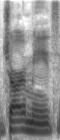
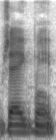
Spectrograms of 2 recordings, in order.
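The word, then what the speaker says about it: Jagmeet: over and over again I said jar meet instead of Jake meet so just a heads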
